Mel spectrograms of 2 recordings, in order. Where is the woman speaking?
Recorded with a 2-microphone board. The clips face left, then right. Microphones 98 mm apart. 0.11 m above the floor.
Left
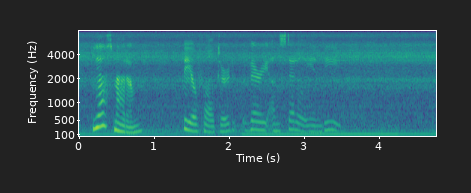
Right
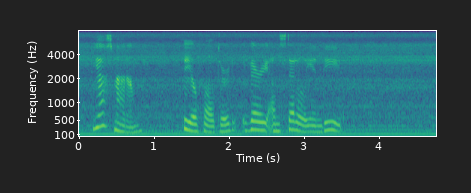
15° left (ahead or behind); by 3.6 s 65° right (ahead or behind).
